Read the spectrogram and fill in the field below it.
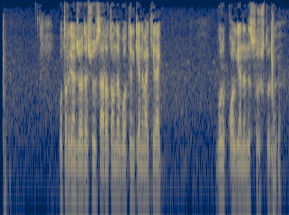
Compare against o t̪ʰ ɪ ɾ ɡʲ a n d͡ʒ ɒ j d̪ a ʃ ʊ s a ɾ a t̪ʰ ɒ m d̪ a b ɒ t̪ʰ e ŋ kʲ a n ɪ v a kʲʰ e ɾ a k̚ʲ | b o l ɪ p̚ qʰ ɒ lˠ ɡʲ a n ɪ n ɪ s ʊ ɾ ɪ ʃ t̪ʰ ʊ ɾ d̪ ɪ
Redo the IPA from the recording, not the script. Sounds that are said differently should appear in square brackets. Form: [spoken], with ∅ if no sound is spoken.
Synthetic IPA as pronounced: o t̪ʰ ɪ ɾ ɡʲ a n d͡ʒ ɒ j d̪ a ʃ ʊ s a ɾ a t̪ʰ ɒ [n] d̪ a b ɒ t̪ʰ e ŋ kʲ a n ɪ v a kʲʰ e ɾ a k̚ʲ | b o l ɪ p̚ qʰ ɒ lˠ ɡʲ a n ɪ n ɪ s ʊ ɾ ɪ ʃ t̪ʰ ʊ ɾ d̪ ɪ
